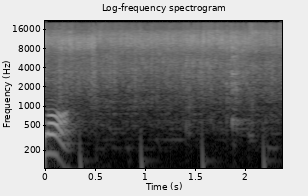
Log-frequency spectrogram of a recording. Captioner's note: sizzling sound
